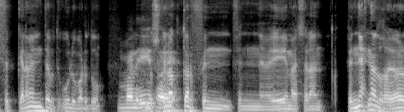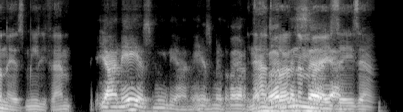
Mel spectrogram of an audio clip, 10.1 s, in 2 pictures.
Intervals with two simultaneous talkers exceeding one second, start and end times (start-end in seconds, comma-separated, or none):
8.2-9.4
